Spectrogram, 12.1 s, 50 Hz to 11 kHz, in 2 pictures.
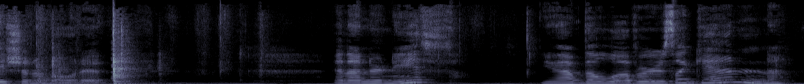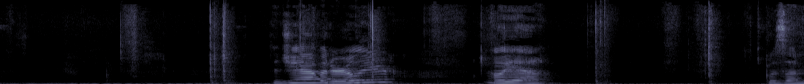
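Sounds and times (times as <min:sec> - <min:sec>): steady low hum: 0:00.0 - 0:12.0
cards clicking and tapping: 0:07.5 - 0:07.9, 0:10.4 - 0:11.8.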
